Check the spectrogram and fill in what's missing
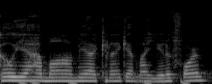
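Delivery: mock kid voice, held high; excited kid. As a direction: pitch it up like a kid asking mom. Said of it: "the kid's gonna be like".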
